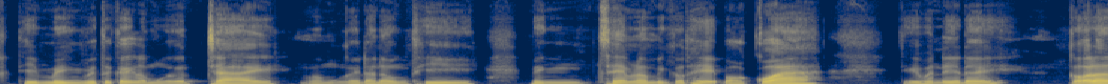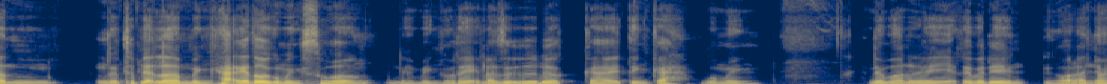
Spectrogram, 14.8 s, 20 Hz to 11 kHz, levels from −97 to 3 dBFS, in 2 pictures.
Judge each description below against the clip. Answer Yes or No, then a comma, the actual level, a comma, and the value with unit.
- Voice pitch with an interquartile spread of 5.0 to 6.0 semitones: No, average, 3.6 semitones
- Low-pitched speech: Yes, low, 115 Hz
